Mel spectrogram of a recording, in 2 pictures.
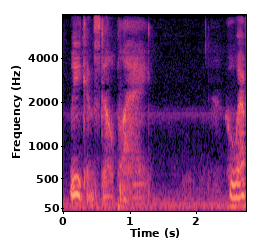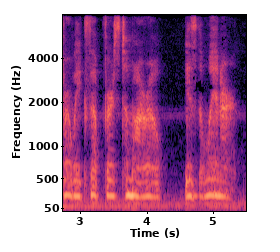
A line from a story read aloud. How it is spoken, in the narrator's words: Betsy whispered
